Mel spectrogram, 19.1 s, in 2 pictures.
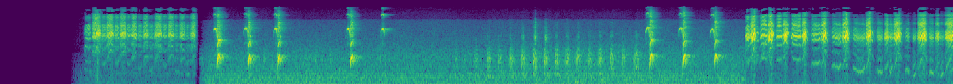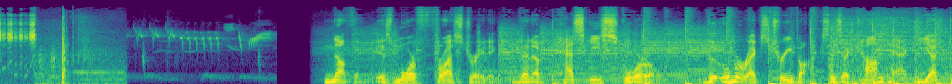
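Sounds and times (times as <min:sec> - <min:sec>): small birds chirping: 0:00.8 - 0:04.0, 0:04.6 - 0:09.9, 0:10.8 - 0:12.3
sharp bird chip notes: 0:00.9 - 0:04.0, 0:06.4 - 0:08.1.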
